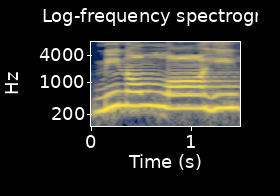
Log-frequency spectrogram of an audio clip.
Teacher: ناک میں آواز گئی ہے لیکن ہم نے یہاں پہ رکنا نہیں ہے، اس کو ہم نے کھینچنا نہیں ہے، لمبا نہیں کرنا، اس کو ہم نے فوری سے ادا کرنا ہے. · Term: گنہ آنی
